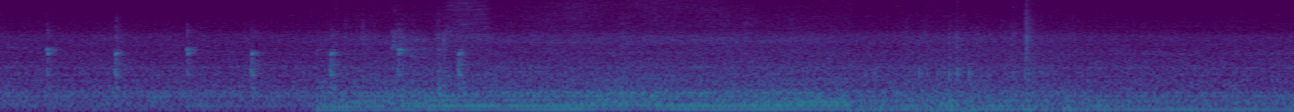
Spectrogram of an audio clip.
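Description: Turn-signal indicator clicking in the cab of an Adria Sonic motorhome, about three clicks a second, stopping about two seconds in. Meanwhile the engine's drone grows louder as the motorhome accelerates for a couple of seconds, then eases back.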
